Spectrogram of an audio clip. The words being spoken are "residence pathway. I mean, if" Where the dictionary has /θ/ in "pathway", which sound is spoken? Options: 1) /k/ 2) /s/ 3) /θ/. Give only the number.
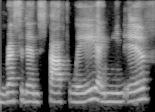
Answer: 3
